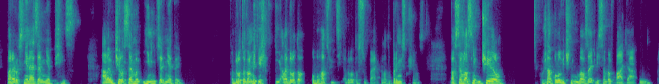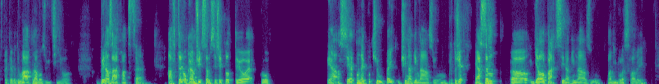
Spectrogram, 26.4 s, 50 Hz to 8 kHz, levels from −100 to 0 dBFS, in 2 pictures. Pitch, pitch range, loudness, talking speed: 135 Hz, 115-150 Hz, -22 LUFS, 160 wpm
